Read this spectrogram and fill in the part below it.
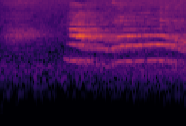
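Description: A house cat meows once, a drawn-out, wavering cry rising in the second half after a quiet start, fairly close and alone with no talk.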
